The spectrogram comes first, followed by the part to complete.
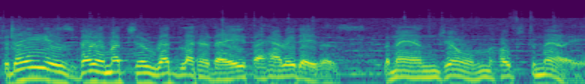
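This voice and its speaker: An American man announcing and narrating in a formal, measured, polished 1930s radio style. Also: low voice, animated. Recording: muffled 1930s radio with music behind.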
